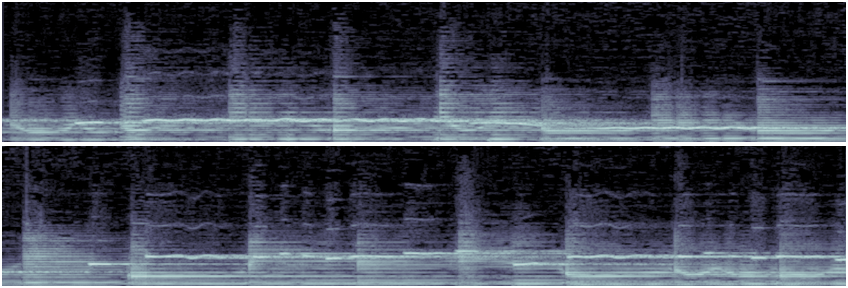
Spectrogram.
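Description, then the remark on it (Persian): A whistled melody carries long, sustained notes over a steady orchestral backing with plucked and percussive accents, loud throughout, from a famous western film score by an Italian composer. “آهنگسازی فیلم‌های وسترن خیلی معروفی رو انجام داده، مثل یه مش دلار، خوب بد زش، همون ملودی‌های خیلی معروف از سوت استفاده کرده”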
